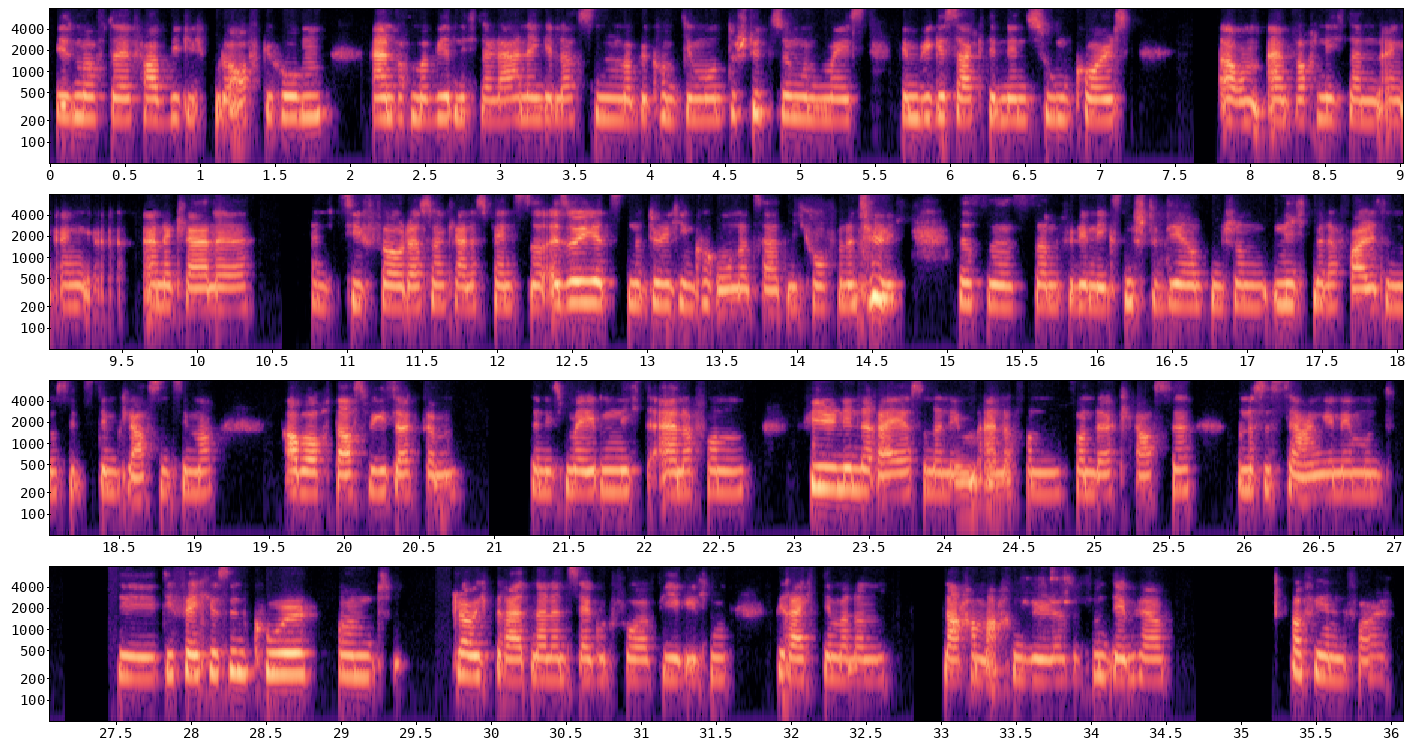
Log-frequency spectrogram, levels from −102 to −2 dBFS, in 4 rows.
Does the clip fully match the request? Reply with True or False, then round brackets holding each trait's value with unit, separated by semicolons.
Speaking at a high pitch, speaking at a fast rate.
True (215 Hz; 210 wpm)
